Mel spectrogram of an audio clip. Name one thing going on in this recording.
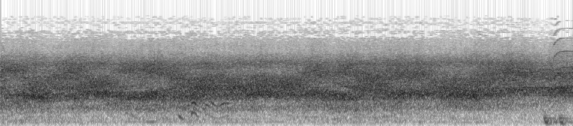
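A young man sings into a microphone over loudspeakers in a large echoing hall.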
